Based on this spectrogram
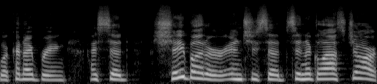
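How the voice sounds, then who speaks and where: A woman with a Californian accent, fairly high in pitch and fairly quick in pace, her dry, close sound without echo in a very clean recording over a silent background. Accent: Californian American. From US West Coast, Southern California. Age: 70s. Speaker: skincare founder. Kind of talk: interview conversation.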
